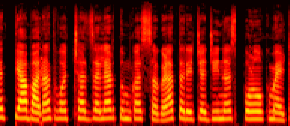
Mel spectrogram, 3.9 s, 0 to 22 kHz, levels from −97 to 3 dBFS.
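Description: Speech, with a brief disturbance from 0.52 to 0.57 s, just before "वचशात जाल्यार तुमकां सगळ्या". The sound skips forward rather than pausing, and the 50 ms of damage spans about two frames, which fits 24 ms MP3 frames. The likely cause is a broken MP3 bit reservoir: after a cut, the next frames looked back for borrowed data and decoded bytes from the wrong frame. A plain dropout would leave clean silence with no skip.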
